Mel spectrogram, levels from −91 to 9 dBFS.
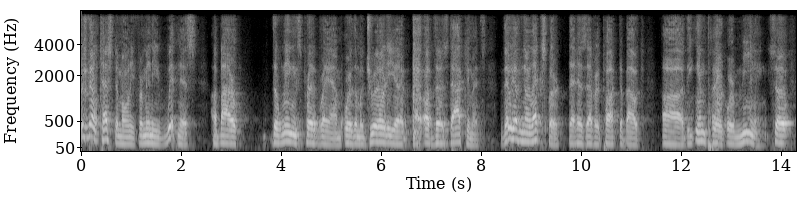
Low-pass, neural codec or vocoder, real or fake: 7.2 kHz; codec, 16 kHz, 1.1 kbps, Voila-Tokenizer; fake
